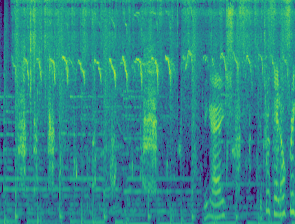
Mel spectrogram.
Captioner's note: chickens clucking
